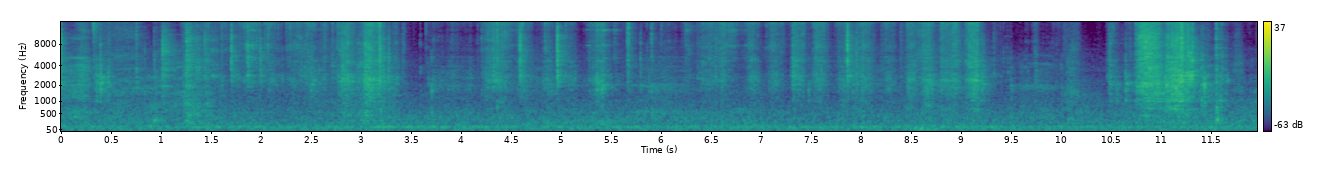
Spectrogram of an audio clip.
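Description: Refrigerator condenser tube ends being sanded by hand: short, quick rubbing strokes of abrasive on metal, loudest near the end. The tube ends are being cleaned bright for brazing.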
